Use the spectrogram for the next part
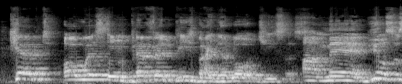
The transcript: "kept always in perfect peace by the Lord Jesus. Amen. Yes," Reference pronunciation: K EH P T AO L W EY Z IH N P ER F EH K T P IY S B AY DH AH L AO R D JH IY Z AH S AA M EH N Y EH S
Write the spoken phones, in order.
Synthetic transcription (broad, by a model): K EH P T AO L W EY Z IH N P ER F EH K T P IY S B AY DH AH L AO D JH IY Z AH S AA M EH N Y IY S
